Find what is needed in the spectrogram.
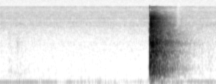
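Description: A single sharp slap of hands about one and a half seconds in, dying away in under half a second.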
